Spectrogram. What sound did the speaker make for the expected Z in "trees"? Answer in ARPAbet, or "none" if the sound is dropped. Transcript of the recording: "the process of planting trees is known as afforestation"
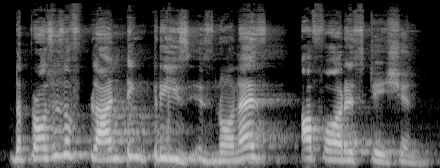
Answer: Z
